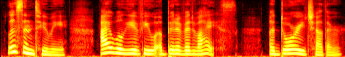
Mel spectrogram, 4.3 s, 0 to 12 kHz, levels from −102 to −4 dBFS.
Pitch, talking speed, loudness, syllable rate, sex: 210 Hz, 195 wpm, -17 LUFS, 6.0 syllables/s, female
